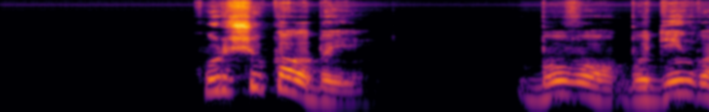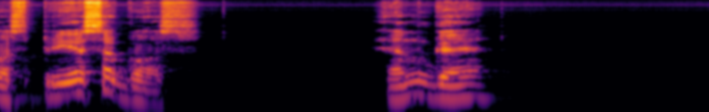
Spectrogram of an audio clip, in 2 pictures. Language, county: Lithuanian, Kaunas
